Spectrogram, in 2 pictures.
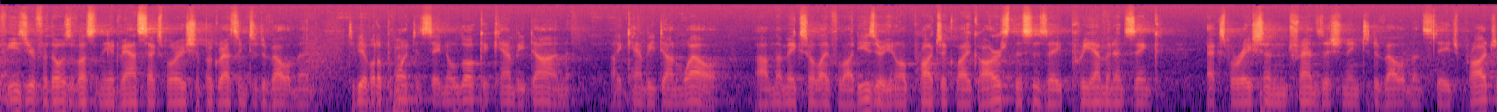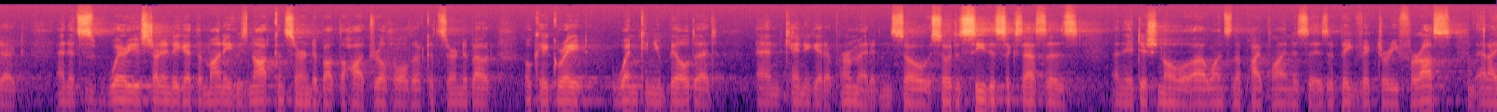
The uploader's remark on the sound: This episode features the Yukon Territorial Panel at The Northern Miner’s annual Canadian Mining Symposium held at Canada House in London, U.K., earlier this year.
